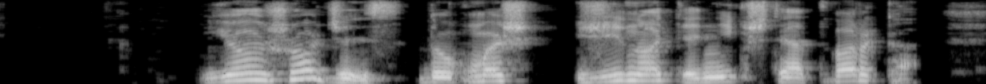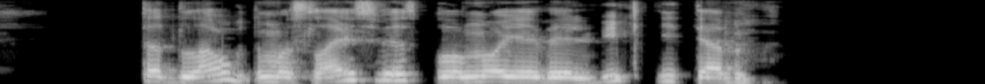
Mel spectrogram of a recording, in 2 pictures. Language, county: Lithuanian, Utena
